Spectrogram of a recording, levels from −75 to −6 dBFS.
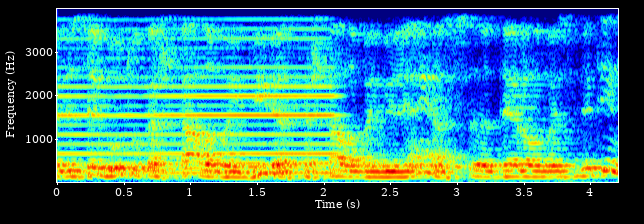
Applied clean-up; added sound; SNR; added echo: none; Bowed string instrument; 7 dB; reverberation time 0.8 s.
